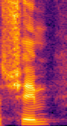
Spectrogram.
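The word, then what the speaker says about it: שם: 하나님께서 주신 명령인 온 지면에 흩어져 살라는 명령에 거절해서 바벨이라는 곳에서 성을 쌓고 자신들의 이름 히브리어로 쉔이라고 발음하는데요. 그러니까 쉔, 그 이름을 높이려는 시도를 했었고 그 가운데 하나님께서 그들의 쉔, 그 이름을 흩으시고 하나님의 쉔인 하나님의 이름을 알리신 사건이다.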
